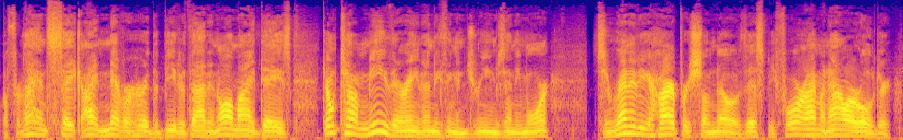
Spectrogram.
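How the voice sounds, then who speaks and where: Man playing an excitable old Southern country aunt. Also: medium pitch, fairly quick, no room sound, voice pushed up, close to an everyday voice. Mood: amazed, eager. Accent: rural American South. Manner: exclamatory, folksy, emphatic. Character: excitable, pious, scolding old country aunt, gullible and affectionate. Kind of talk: audiobook character voice.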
